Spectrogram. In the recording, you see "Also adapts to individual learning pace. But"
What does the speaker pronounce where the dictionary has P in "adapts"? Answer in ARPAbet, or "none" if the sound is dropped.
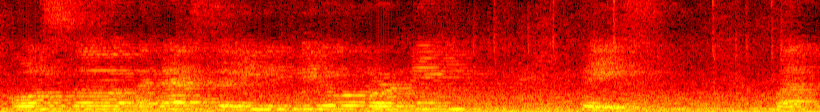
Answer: none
